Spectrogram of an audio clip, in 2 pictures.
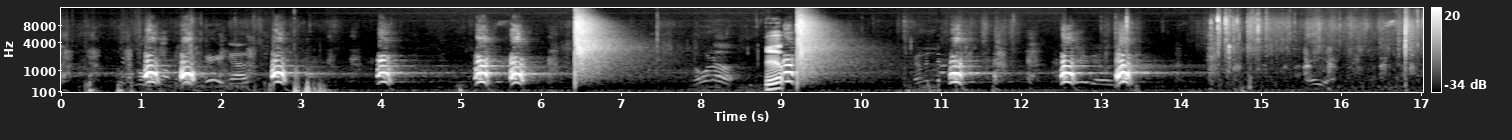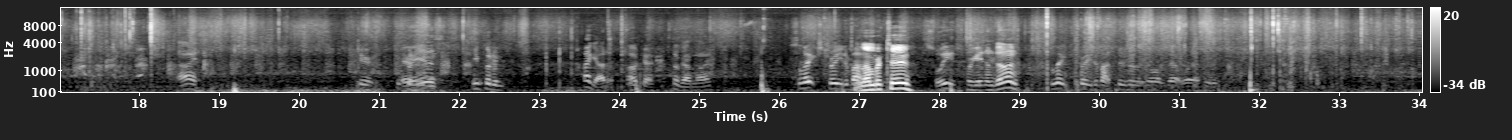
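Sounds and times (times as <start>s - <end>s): dog barking: 0.0s - 6.4s, 9.0s - 9.3s, 11.0s - 14.2s
gunshot with echo: 6.5s - 7.5s, 9.2s - 10.4s
footsteps in dry leaves: 14.1s - 23.1s, 27.9s - 34.0s.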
